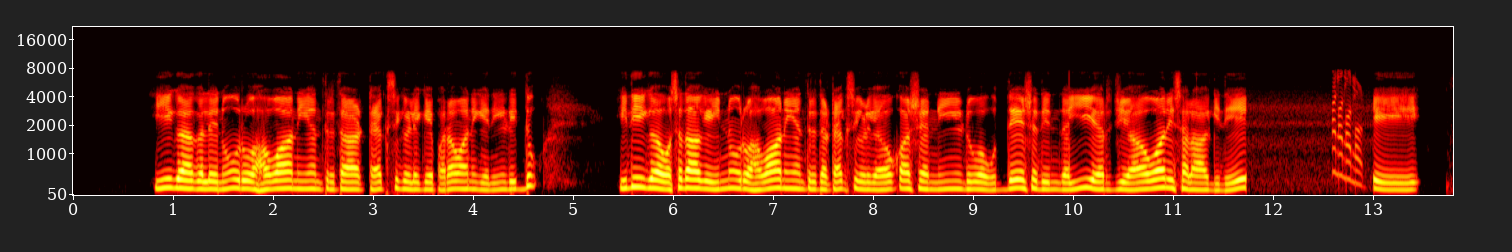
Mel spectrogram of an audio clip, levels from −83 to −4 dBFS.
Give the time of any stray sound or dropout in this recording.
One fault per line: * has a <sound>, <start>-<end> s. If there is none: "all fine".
* has a chirp, 12.6-13.0 s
